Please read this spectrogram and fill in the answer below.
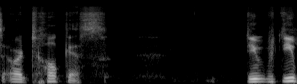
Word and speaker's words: Tolkien: say do you say took us or tolkas do you pronounce that l i pronounce the l because i don't want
